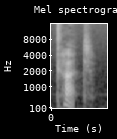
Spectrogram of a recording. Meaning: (verb) To incise, to cut into the surface of something.: 1. To perform an incision on, for example with a knife 2. To divide with a knife, scissors, or another sharp instrument
- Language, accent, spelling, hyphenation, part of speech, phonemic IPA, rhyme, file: English, US, cut, cut, verb / adjective / noun / interjection, /kʌt/, -ʌt, En-us-cut.ogg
